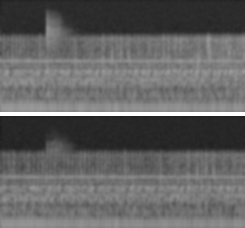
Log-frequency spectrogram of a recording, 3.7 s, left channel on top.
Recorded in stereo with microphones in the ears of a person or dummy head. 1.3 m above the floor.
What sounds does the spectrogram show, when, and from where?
0.7 s a snare drum: 65° left (ahead or behind), 3 m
